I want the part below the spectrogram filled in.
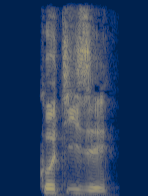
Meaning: to contribute, subscribe (to)
- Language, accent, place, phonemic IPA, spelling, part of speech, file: French, France, Lyon, /kɔ.ti.ze/, cotiser, verb, LL-Q150 (fra)-cotiser.wav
